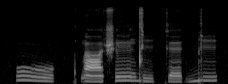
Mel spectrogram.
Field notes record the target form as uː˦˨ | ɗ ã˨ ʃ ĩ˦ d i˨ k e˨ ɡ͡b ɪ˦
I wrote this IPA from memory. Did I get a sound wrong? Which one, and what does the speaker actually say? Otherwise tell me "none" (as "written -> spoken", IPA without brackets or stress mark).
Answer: ɪ˦ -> i˦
